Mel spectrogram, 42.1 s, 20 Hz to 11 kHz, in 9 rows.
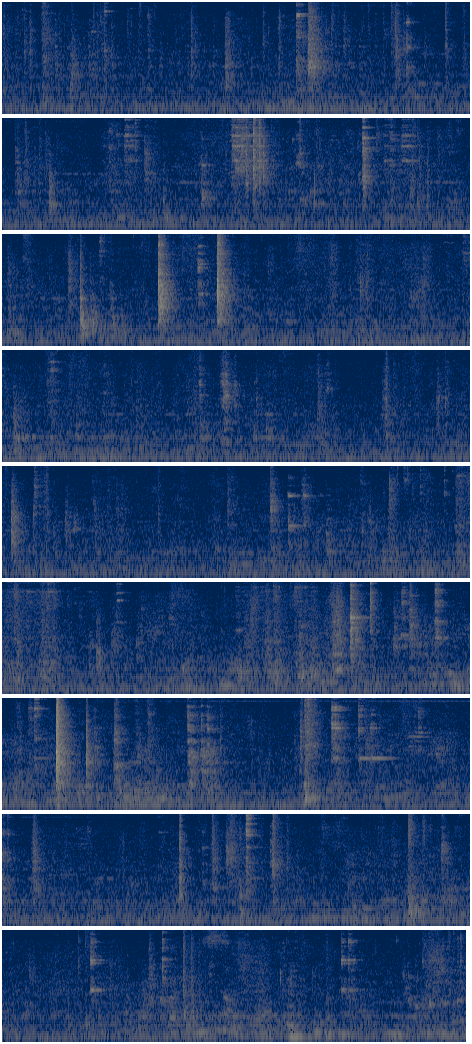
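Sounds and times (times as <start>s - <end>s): faint clinks of tableware: 2.7s - 11.8s, 20.9s - 33.7s, 38.2s - 39.4s, 40.4s - 42.0s.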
